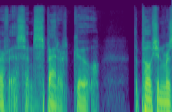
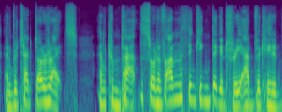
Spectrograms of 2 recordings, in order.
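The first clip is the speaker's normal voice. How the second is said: high-pitched self-righteous lecture; indignant, officious hag; 10 semitones higher, 3 dB louder than usual. A narrator's reading. Hag lectures a boy about hurtful jokes, indignant. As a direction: lecture them like an offended official.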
